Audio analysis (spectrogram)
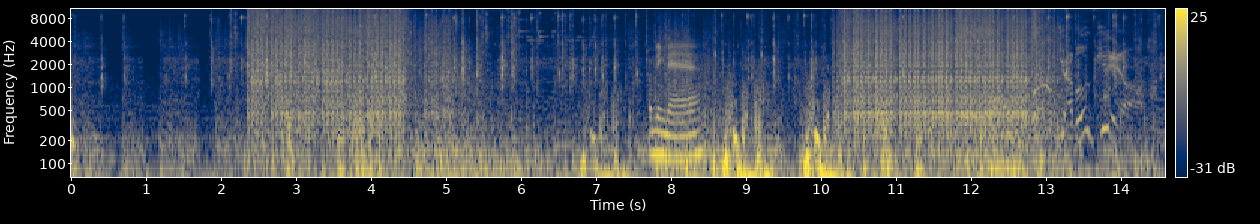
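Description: Rapid bursts of automatic gunfire from the online shooter game Point Blank crackle almost continuously, with keyboard clicks and players talking over the shooting.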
